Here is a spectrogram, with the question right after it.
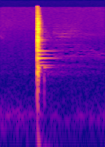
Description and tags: sound of stones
